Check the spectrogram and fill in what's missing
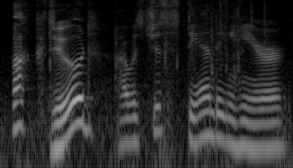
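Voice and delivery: loud, high, indignant shock; startled outburst. Real, not acted. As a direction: yell at the sudden hit. Attacked while standing still.

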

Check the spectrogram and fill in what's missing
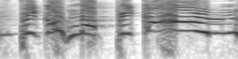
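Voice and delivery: mocking taunt. Real, not acted. Taunting rival.

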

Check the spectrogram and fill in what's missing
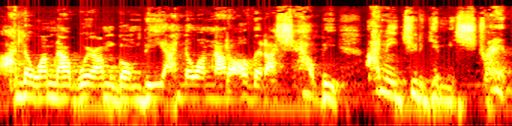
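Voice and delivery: fervent prayer. Acted. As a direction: cry out to God with growing force. Preacher breaks into fervent prayer.

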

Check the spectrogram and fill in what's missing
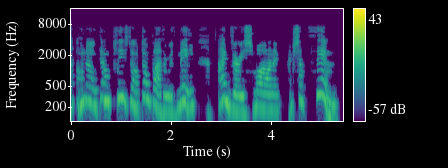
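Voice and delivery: very high little goat begging; frightened pleading. A narrator's reading. Tiny goat begs the troll not to eat him, frightened pleading. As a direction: plead for your life in a tiny voice. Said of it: "began to shake and tremble".

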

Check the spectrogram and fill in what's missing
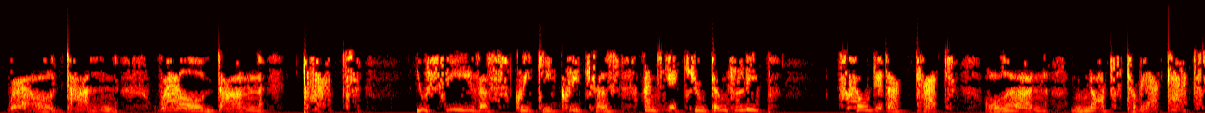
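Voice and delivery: slow, high and sinister; drawn-out mocking creature voice; eerie alien voice. Alien voice mocks.

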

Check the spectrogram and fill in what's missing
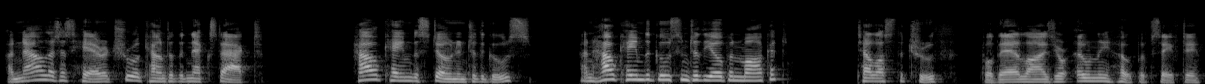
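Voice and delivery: firm, mildly pressing interrogation; hint of a stern investigator; lightly voiced detective, demanding. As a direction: press for the truth with authority.

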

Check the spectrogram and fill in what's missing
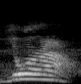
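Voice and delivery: loud, high, triumphant call; umpire-style call. Pretend. Player calls the batter out, gloating shout. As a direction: holler it like an umpire.

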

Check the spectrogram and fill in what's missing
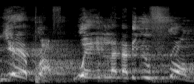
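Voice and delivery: high, mock-menacing youth chorus; imitated youths challenging a stranger; gang of youths joining in. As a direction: pipe up like one of a gang. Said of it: "they all joined in".

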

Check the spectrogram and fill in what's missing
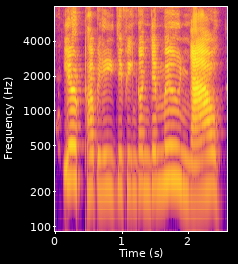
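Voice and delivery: put-on high, squeaky child pig; a piglet guessing the future with a laugh; squeaky little voice. A narrator's reading. Little Daddy Pig on the tape.

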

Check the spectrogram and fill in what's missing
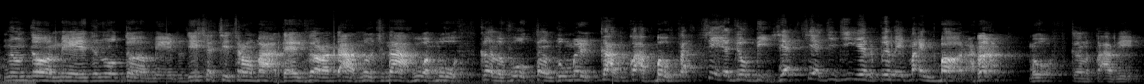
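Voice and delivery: low, threatening street thug; menacing thug voice. Acted. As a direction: drop low and menace her. Suspect proving he is scary.

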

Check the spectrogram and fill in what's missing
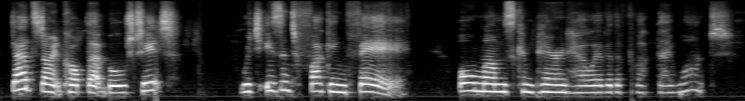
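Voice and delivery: usual speaking voice

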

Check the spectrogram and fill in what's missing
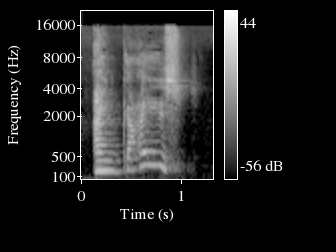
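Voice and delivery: high, loud call of discovery; excited cry. A narrator's reading. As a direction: cry out in amazement. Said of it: "rief Marty".

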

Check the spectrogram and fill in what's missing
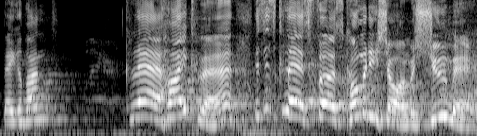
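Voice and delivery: put-on high, loud gushing over a baby; comic fussing over the baby, high and loud; gushing host. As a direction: coo over the baby to stall a dying gig. Imitating host distracting with baby.

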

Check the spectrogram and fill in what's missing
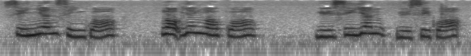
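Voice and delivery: reciting a Buddhist verse. Acted. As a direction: intone it like scripture. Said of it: "同我講佛偈添啊".

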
